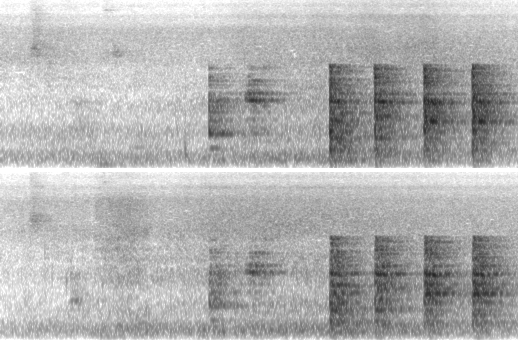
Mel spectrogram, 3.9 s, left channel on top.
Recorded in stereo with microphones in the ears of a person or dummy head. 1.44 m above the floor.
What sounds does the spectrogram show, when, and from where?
0.2 s whispering: 35° right (ahead or behind), 0.7 m
1.6 s hammering: 70° left (ahead or behind), 0.6 m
